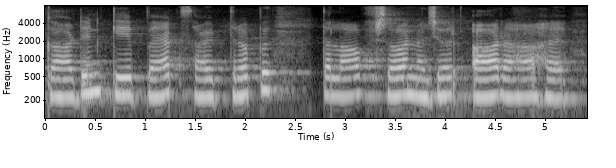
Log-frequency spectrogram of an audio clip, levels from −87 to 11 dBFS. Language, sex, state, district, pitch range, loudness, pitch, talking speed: Hindi, female, Uttar Pradesh, Lalitpur, 230-250 Hz, -15 LUFS, 240 Hz, 120 wpm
